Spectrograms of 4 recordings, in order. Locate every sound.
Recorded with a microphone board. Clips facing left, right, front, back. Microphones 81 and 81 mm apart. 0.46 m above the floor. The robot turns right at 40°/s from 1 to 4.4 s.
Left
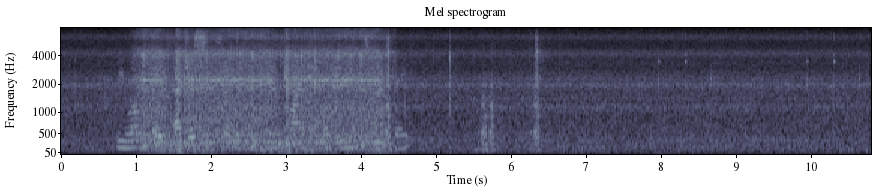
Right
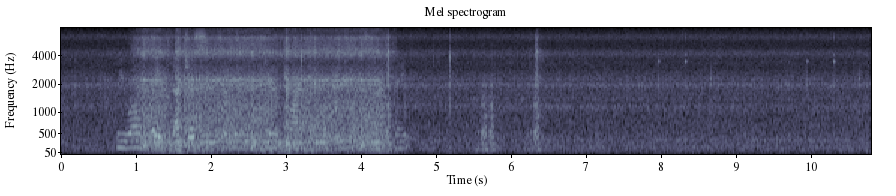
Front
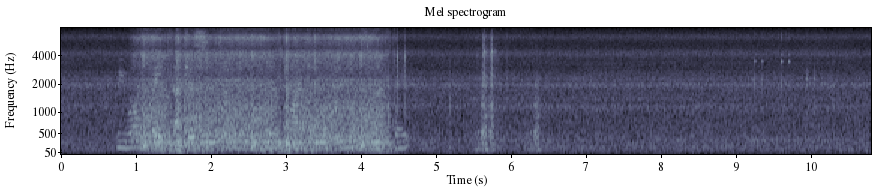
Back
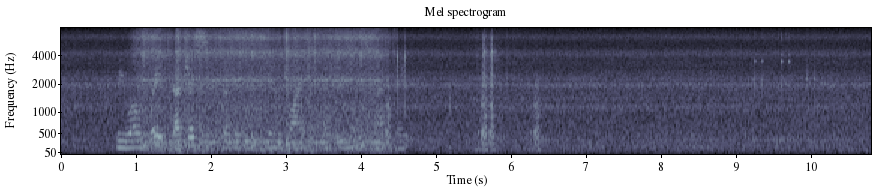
0.7 s a woman speaking: 120° right, 1.0 m; by 4.7 s 15° left, 1.0 m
